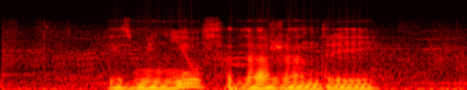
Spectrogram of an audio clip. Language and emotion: Russian, sad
